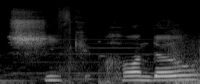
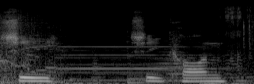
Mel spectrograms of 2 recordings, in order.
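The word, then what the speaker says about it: Shikhondo: Sheik Hondo Soul Eater, that's spelled S-H-I-K-H-O-N-D-O. She Con though. I assume KHON is probably one syllable.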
